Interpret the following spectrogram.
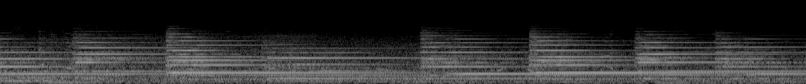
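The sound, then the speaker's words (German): A clock tower bell in the government quarter in Wales chimes a slow Westminster-style sequence copying Big Ben, with resonant strikes, each note ringing on and overlapping the next, fairly loud and clear with no talking. “Selbst der Glockenschlag kopiert Big Ben.”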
